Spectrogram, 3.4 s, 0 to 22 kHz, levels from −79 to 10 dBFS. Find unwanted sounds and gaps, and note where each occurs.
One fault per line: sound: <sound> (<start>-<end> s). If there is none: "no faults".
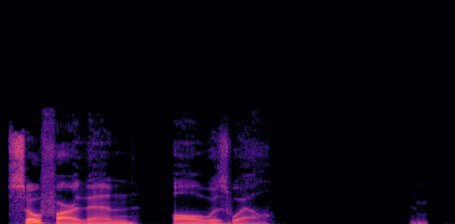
sound: laugh (3.1-3.2 s)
